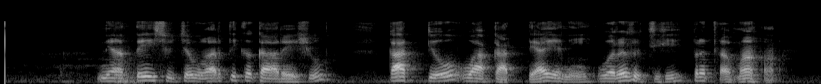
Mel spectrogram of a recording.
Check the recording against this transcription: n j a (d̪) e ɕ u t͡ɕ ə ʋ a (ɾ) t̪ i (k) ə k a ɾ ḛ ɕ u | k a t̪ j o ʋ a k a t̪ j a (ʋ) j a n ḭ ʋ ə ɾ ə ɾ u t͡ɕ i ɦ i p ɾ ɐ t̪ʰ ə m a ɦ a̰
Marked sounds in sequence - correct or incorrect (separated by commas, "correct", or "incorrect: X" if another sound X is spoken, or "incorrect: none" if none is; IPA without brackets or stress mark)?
incorrect: t̪, correct, correct, incorrect: none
